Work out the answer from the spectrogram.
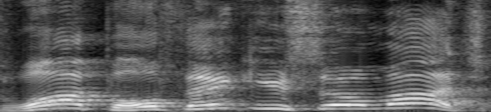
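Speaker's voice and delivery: high, loud gushing impression; squealed, drawn-out gratitude; excited thanks. Acting out the birthday man's thanks.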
